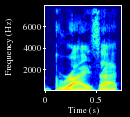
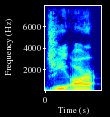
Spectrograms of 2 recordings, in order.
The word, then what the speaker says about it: Grisack: For those of you that do not know the proper way to pronounce my name, Grisack. Even though it's spelled Grisack, the I is long, the S is pronounced as a Z. I have no idea why. I just inherited it. I did not make it up.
